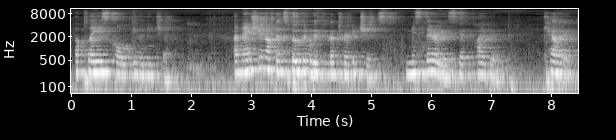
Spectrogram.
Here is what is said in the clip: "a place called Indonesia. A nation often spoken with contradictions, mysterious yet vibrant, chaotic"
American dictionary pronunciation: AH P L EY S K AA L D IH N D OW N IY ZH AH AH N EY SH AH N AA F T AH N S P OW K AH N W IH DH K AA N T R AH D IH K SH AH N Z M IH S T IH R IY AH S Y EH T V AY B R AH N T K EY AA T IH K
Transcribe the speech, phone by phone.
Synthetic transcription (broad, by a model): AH P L EY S K AA L D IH N D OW N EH SH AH AH N EY SH AH N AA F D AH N S P OW K AH N W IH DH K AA N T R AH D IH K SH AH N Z M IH S T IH R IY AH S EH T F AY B AH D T K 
